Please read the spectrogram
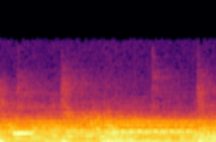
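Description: Psychedelic space-rock music, an instrumental stretch with guitar: sustained chords that shift twice in quick succession.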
